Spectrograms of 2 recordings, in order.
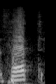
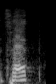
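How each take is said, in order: The two takes are said the same way.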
